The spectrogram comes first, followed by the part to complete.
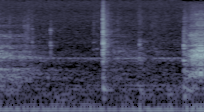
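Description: Quiet room with soft rustling of a crumpled parchment-paper note being handled and lowered, and a single sharp click about a second in. A breath comes in near the end.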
